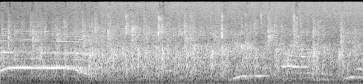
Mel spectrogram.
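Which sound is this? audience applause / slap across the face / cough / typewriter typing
audience applause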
